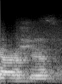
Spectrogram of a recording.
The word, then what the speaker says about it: Carcia: this is a joke our chef pronounced like Marcia right yes just don't call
